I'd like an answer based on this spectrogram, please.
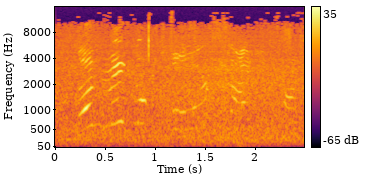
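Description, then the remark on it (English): A steady, wide roar of ocean surf and wind at San Francisco's Ocean Beach during the Rip Curl Pro Search surf contest, with faint crowd voices and brief high chirping calls drifting over it. “Politics was probably the last thing on the minds of hundreds who turned out at San Francisco's Ocean Beach this week to watch the world's best surfers compete in the Rip Curl Pro Search Surf Contest.”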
